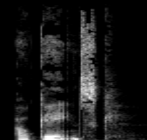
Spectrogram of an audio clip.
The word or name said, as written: afghansk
